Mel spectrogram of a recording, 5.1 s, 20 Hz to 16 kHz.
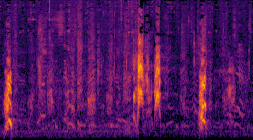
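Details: An 8-month-old female Shiba Inu playing with a much larger dog at a dog park gives short, sharp barks in a few quick bursts, with voices murmuring behind.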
